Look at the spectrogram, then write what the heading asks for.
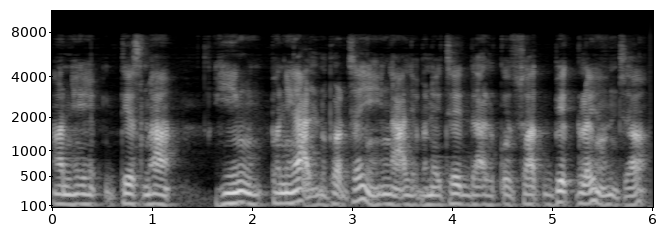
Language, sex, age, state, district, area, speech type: Nepali, female, 60+, West Bengal, Kalimpong, rural, spontaneous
